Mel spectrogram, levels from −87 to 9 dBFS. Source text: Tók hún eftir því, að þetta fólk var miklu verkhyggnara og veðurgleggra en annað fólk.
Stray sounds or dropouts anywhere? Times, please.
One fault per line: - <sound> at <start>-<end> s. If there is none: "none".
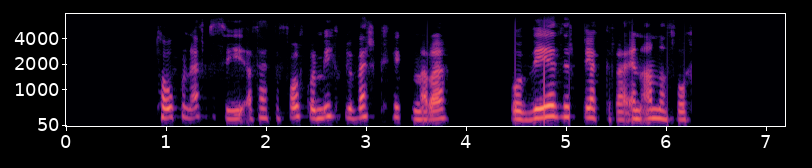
none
